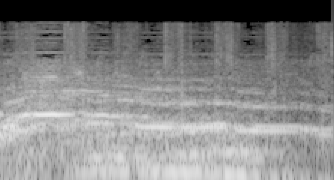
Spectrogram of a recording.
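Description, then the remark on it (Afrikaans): An elephant trumpets loudly for about two seconds as it runs forward with dust rising under its feet, a brassy, sustained call with a shrill opening that gradually fades. No voices are present. “trompeter weer hard en die stof staan onder sy voete uit soos hy nader hardloop.”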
